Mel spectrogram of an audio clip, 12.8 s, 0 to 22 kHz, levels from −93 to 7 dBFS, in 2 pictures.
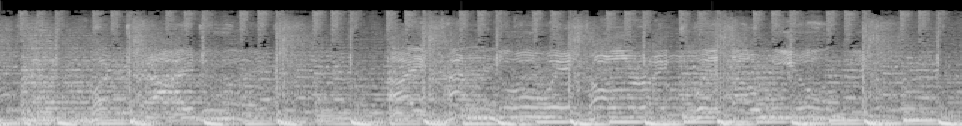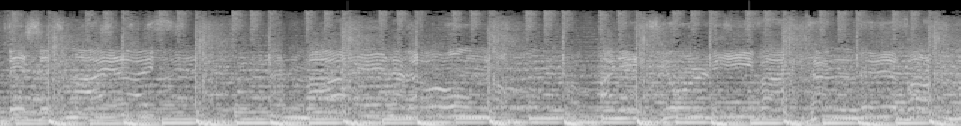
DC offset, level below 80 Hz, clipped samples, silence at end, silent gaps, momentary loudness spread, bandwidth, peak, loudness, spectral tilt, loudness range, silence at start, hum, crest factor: under 0.1%; -16 dBFS; under 0.1%; 0 s; none; 2 LU; 16 kHz; 0 dBFS; -8 LUFS; -4 dB/octave; 1 LU; 0 s; none; 8 dB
